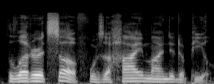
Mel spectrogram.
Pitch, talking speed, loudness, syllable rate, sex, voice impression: 130 Hz, 225 wpm, -16 LUFS, 6.1 syllables/s, male, masculine, adult-like, powerful, fluent, slightly halting, cool, sincere, slightly mature, wild, slightly strict, slightly sharp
